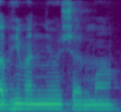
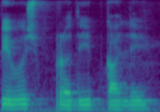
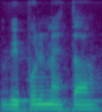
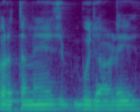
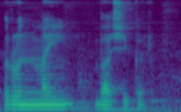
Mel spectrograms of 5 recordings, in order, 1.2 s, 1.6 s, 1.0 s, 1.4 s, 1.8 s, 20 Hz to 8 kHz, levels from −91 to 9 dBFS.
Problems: none marked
